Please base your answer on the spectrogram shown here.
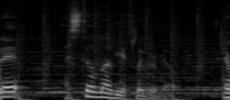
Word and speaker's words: Pflugerville: Pronounced Pflugerville. They like to put a P in front of, did I spit? P in front of everything, just so you know it.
